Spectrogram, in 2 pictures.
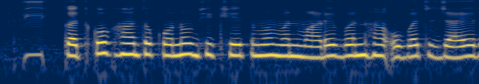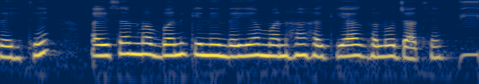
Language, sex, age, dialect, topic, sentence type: Chhattisgarhi, female, 25-30, Western/Budati/Khatahi, agriculture, statement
